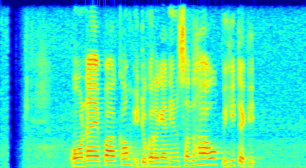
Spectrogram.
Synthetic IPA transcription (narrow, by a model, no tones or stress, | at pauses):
oːnaepaːkamʔḭʈukəɾəɡæniːməsɐnd̪əɦaːʋupiɦiʈəɡe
